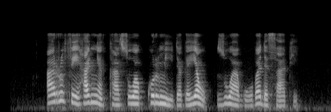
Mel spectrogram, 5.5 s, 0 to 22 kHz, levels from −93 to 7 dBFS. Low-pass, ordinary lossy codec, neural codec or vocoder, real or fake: 7.2 kHz; none; none; real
